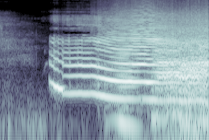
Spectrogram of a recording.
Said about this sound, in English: How about loud yawns.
